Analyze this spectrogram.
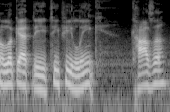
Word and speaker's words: Kasa: look at the tp-link kaza i think it's kaza i've never really known how to pronounce this um i haven't ever heard anybody say it but i say kaza this is the spot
